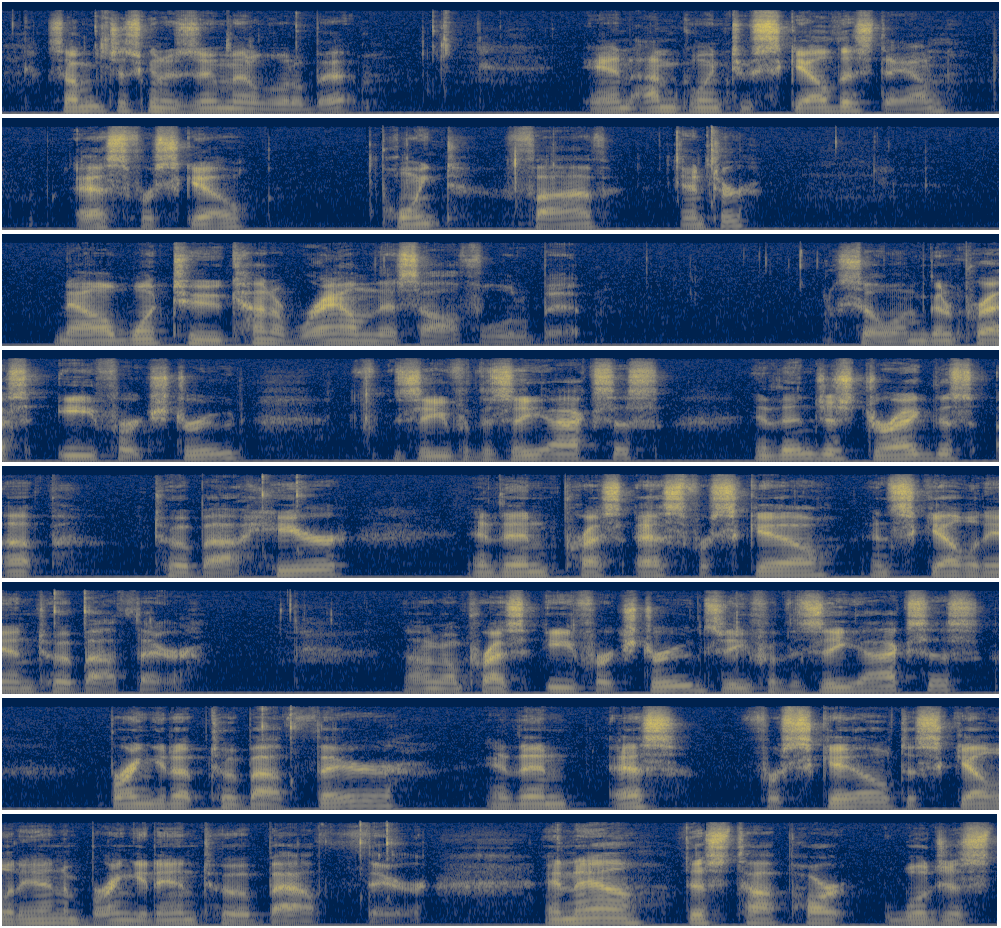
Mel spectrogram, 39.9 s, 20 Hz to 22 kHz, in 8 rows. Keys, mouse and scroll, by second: 0.7-1.2 scroll up 4, 1.5 shift+middle click, 5.4 s, 9.6-10.0 scroll up 4, 15.3 e, 23.0 s, 27.6 e, 33.0 s, 37.7 middle click.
